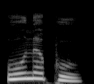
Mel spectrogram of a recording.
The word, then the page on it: ಒನಪು: onapu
